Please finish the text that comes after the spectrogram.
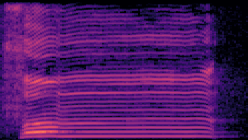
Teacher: You do the ghunna on the first meme.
